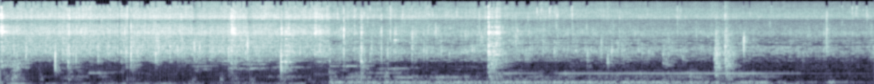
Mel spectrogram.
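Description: Onions and green chillies fry in a pan with a steady close sizzle, stirred now and then with a few brief clinks and a faint running-water hiss in the background.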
